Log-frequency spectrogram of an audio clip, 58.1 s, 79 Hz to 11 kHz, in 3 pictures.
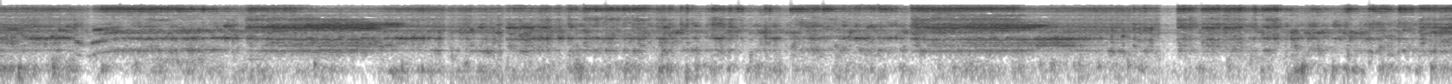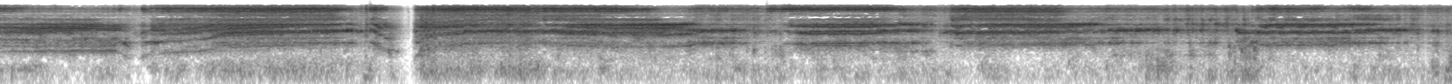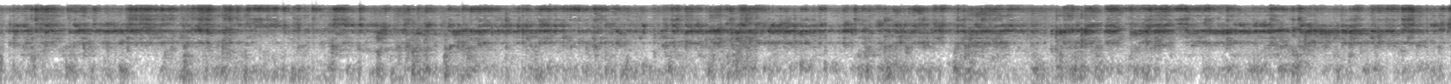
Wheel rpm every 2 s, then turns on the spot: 140, 150, 150, 150, 150, 150, 150, 140, 150, 140, 130, 200, 160, 210, 220, 220, 220, 230, 230, 230, 230, 230, 230, 240, 240, 230, 230, 230, 230.
none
